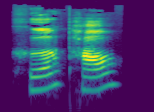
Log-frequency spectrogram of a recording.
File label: "he tao", Chinese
